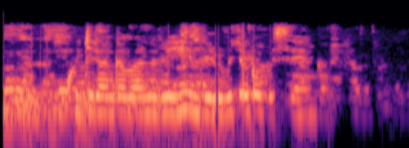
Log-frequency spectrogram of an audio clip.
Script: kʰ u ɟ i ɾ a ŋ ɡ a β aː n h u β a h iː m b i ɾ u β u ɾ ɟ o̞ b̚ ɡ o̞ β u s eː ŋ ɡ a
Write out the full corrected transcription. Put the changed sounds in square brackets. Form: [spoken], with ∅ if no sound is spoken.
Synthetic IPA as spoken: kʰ u ɟ i ɾ a ŋ ɡ a β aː n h u β [i] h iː m b i ɾ u β u ɾ ɟ o̞ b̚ ɡ o̞ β u s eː ŋ ɡ a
